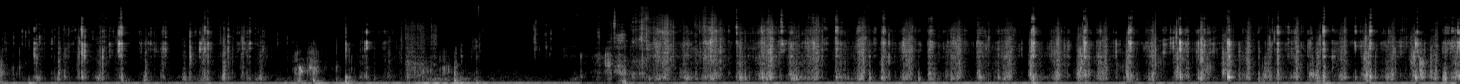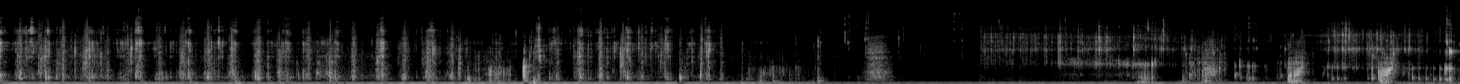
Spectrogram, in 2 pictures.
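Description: Close-miked crunchy chewing of a fried cheese ball, a fast dense crackle. Near the end it gives way to gulps from a jar of iced drink.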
